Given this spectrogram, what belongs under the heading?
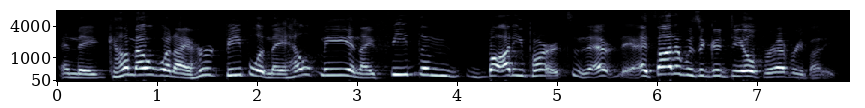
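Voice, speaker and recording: A woman's voice: fairly high pitch, sing-song, moderate pace, few pauses. A woman voicing her player character, pleading innocence in a whiny, defensive way in a tabletop game. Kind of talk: tabletop game role-play.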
